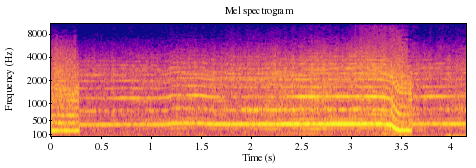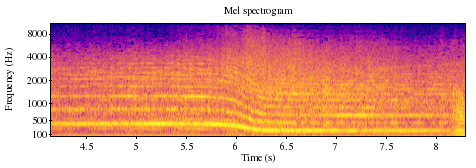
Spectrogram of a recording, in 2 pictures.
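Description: An Indy 500 race car roars past at speed on a warm-up lap, a loud sustained engine note that holds steady, drops sharply as it passes, then climbs and falls again in a long swooping pitch change.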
